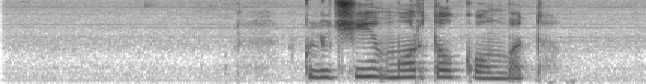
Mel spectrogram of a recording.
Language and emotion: Russian, neutral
